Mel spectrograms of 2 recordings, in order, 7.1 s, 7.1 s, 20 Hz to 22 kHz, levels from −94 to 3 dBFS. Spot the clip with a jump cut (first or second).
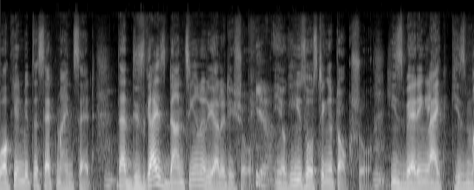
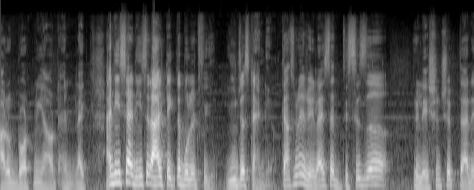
second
